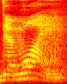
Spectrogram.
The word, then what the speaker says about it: Des Moines: Also in Iowa, the word Des Moines, it's pronounced Des Moines in English.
